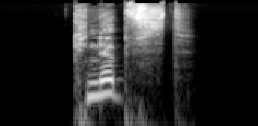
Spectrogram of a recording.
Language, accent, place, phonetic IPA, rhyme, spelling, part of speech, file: German, Germany, Berlin, [knʏp͡fst], -ʏp͡fst, knüpfst, verb, De-knüpfst.ogg
- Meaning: second-person singular present of knüpfen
